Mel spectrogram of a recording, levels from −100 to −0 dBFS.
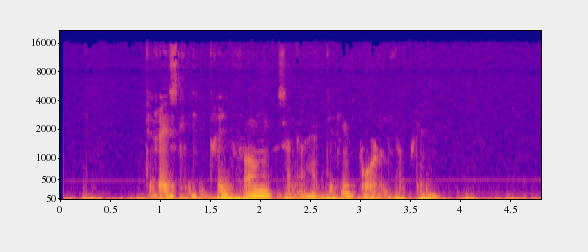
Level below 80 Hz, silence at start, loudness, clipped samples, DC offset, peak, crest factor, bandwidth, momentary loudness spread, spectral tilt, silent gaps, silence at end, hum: -30 dBFS; 0.05 s; -27 LUFS; under 0.1%; under 0.1%; -4 dBFS; 14 dB; 15 kHz; 25 LU; -8 dB/octave; none; 0 s; none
